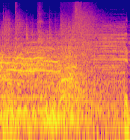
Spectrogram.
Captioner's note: tourist screams; woman screams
